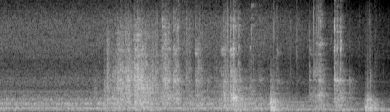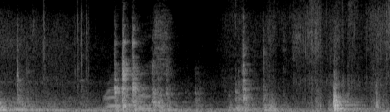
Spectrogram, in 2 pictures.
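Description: A ratchet load binder is cranked to tighten a chain while loading a skid steer, giving a close series of clicking ratchet strokes that slow and fade toward the end.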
